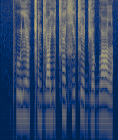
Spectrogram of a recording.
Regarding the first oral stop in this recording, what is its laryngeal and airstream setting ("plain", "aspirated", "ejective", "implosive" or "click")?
aspirated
